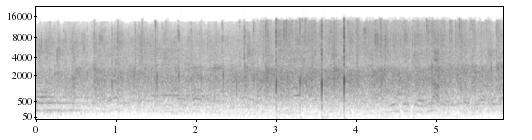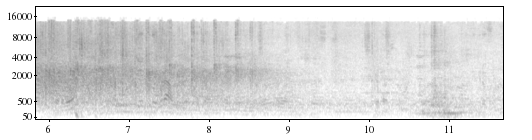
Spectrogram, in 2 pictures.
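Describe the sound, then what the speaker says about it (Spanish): A conference audience claps steadily to welcome a professor as speaker, a dense sustained round of applause that fades out toward the end, followed by a few faint sounds and a brief voice. "Lo recibimos con este aplauso y este agradecimiento."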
